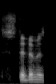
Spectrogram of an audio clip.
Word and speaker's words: Stidham: Stidham is how you say his last name? Yep, him.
